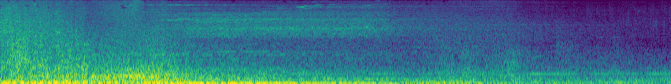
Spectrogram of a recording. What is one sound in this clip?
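A triumphant victory sound from a video game swells and slowly fades.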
